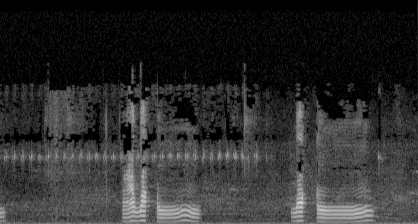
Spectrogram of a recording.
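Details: A pet Indian ringneck, rose-ringed parakeet (Psittacula krameri), gives two drawn-out, voice-like calls a second and a half apart, each a short clipped note then a longer rising-falling one, over a faint steady hiss.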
